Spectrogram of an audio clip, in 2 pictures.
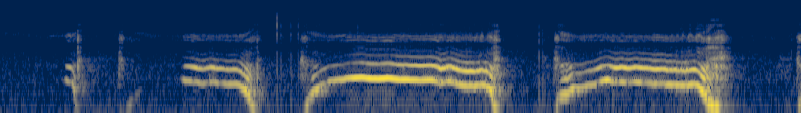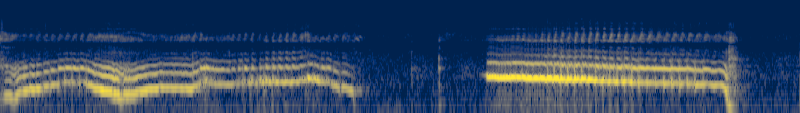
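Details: A senior Boston Terrier and Basset Hound mix dog indoors in North Carolina complains to his owner about a wastebasket blocking his walks around the house. He gives long, wavering, moaning howls in about five bursts that rise and fall in pitch.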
